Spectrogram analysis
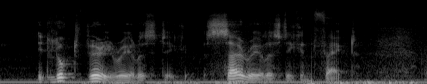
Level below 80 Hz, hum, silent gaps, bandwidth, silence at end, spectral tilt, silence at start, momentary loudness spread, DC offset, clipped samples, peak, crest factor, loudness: -42 dBFS; none; none; over 20 kHz; 0 s; -5.5 dB/octave; 0 s; 15 LU; under 0.1%; under 0.1%; -10 dBFS; 20 dB; -30 LUFS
